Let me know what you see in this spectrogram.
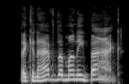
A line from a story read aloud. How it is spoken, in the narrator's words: I cried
